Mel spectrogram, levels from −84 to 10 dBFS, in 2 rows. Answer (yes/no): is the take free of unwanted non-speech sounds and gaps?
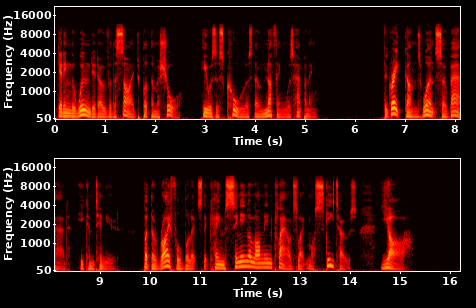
yes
